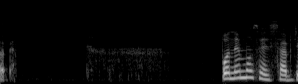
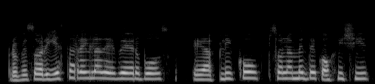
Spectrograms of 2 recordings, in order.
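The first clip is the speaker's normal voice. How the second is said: lightly voiced student with raised pitch; imitating a student; 6 semitones higher than usual. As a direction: ask as a pupil would, higher. Teacher voices a student's question. (alumno que pregunta, imitado con voz más aguda)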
